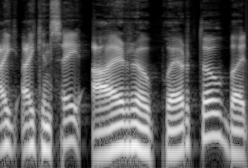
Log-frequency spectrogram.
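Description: A man with an American accent speaks with ordinary pitch variation. The sound is dry and close, with no echo. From US South, Chattanooga, Tennessee. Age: 20s. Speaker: language student. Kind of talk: lesson. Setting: remote recording. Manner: halting.

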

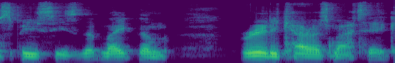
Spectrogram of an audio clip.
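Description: The speaker is a man with a British accent. He talks very fast. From UK, between London and rural Scotland. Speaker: geography professor. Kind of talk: interview.

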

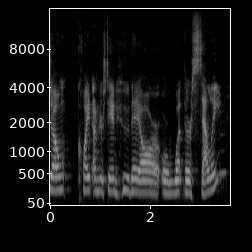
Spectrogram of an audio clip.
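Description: A woman with an American accent speaks at a fairly slow pace. Her tone is animated. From Texas. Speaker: digital marketing strategist. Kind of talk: casual interview chat. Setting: remote call.

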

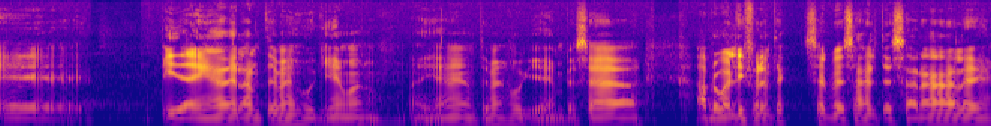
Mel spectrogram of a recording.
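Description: A man's fairly low, monotone, flat voice with vocal fry, delivered at a very fast pace. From Puerto Rico and US mainland. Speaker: brewery co-founder. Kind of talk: interview conversation. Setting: beer shop.

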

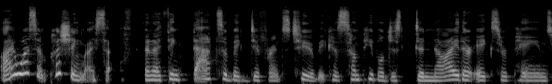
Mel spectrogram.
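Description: A woman talks at a moderate pace with fairly even intonation. Hers is an unremarkable speaking voice. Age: 50s. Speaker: wellness podcast co-host, healer. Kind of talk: casual chat. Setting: remote recording over the internet.

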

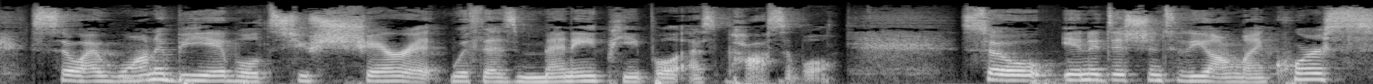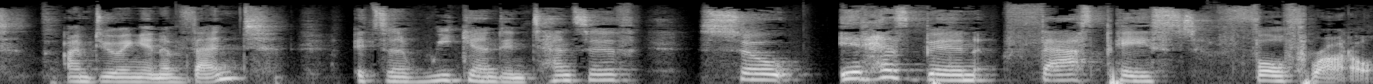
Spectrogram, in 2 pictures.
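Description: An unremarkable speaking voice from a woman with an American accent, medium in pitch, with lively intonation at a fairly slow pace. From Missouri, US Midwest. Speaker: public speaking coach and event organizer. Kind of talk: interview.

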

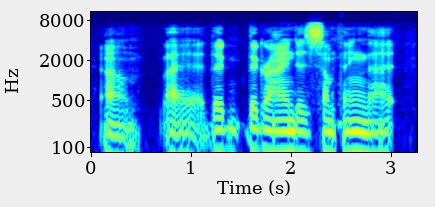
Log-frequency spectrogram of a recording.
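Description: This man has a very deep, low pitch and speaks with an American accent. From Texas. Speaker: recruiter. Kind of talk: interview. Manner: halting.

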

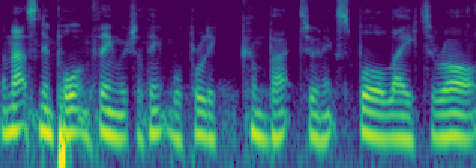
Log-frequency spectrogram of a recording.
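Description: The sound is dry and close with no echo, carrying a dark, mellow tone. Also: man. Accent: Yorkshire. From Yorkshire, northern England. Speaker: former lawyer turned mountain leader. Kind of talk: interview. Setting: outdoors on a hillside.

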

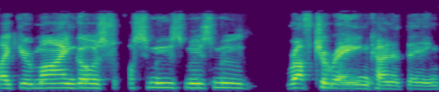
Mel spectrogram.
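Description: A woman's medium-pitched voice with an American accent, against a quiet background. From Southern California (Long Beach). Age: 60s. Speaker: makeup effects artist. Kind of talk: interview, casual storytelling. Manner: hesitant, many fillers.

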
